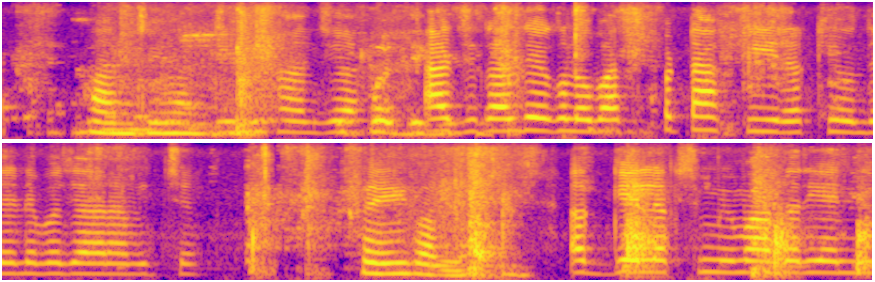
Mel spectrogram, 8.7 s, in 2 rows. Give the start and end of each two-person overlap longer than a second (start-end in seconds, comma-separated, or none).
none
